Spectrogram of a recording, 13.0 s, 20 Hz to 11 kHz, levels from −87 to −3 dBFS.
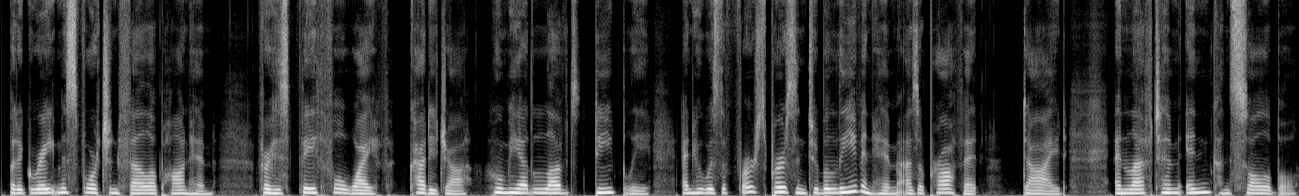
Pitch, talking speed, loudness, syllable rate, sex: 205 Hz, 160 wpm, -17 LUFS, 4.9 syllables/s, female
